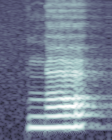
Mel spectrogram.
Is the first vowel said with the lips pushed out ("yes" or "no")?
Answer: no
